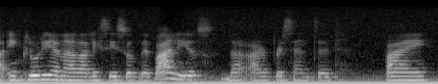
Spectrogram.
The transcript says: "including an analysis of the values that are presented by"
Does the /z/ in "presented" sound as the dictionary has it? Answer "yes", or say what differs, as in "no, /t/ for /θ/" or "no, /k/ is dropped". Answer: no, /s/ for /z/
